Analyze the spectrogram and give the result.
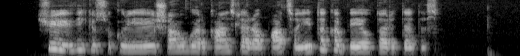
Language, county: Lithuanian, Alytus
